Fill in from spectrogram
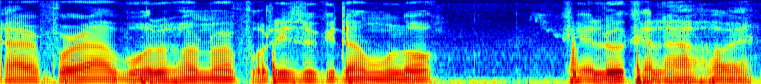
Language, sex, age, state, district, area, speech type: Assamese, male, 18-30, Assam, Dhemaji, rural, spontaneous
